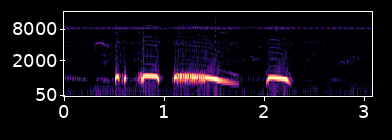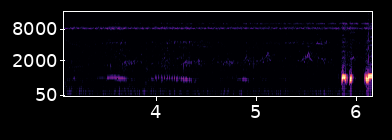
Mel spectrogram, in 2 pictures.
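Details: Spotted dove call played as a hunting lure for air-rifle shooting. A phrase of two quick coos, a long falling coo and a short closing coo, then quiet with faint distant coos before the phrase starts again.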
